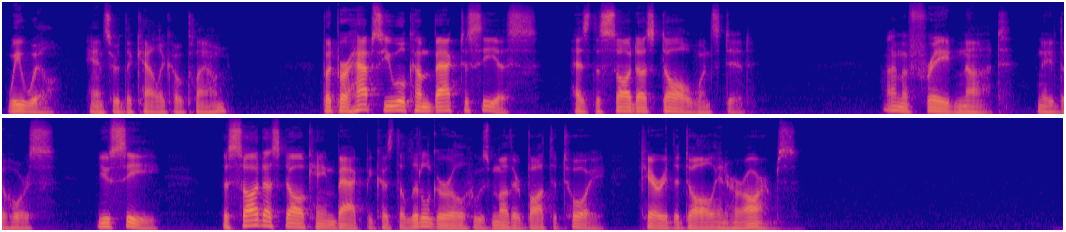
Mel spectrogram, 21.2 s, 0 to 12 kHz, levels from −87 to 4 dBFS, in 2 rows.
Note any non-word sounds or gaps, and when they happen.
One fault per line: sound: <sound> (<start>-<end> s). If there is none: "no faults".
no faults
